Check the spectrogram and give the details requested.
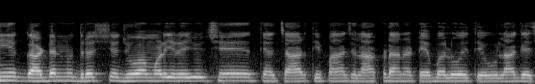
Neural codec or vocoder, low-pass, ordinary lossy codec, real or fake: none; 7.2 kHz; Opus, 24 kbps; real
